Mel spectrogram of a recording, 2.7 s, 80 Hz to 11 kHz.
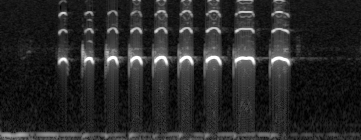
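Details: Osprey at its nest in Charlo, Montana, 16 September 2023, 16:05: nine high, clipped whistles that start short and grow longer and louder, ending abruptly after two seconds, with a faint low hum beneath.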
